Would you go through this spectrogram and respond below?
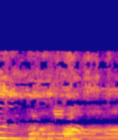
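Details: Dog named Bruce howling along with a person, a long tonal howl sliding slowly downward with a brief wavering rise near the middle, strong harmonic overtones, in a small indoor room.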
